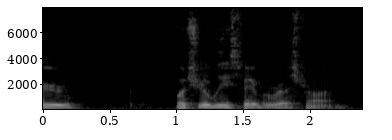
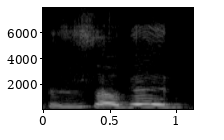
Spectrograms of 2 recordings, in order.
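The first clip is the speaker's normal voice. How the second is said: much higher, slow gush of delight; high mock rapture; 11 semitones higher, 5 dB louder, slower than usual. Quoting himself eating the burger, a high slow swoon.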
